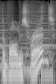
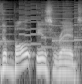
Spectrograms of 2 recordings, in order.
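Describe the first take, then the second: First: The voice rises at the end. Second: The voice falls at the end.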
